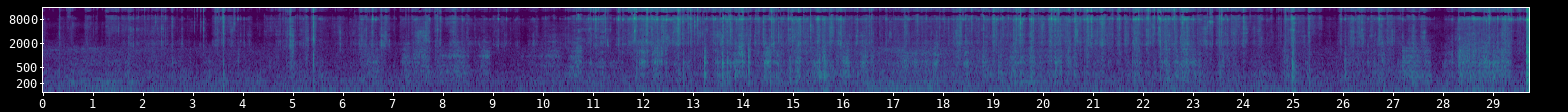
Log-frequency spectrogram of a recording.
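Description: A 3D-printed PLA+ articulated dragon being flexed and handled in gloved hands: its plastic segments click and rattle against each other. The clicking gets denser and louder about ten seconds in.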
